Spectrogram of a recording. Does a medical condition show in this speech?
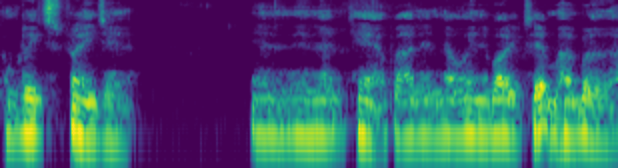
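Yes: Parkinson's; about 5 years since onset.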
